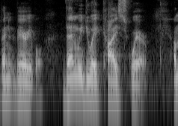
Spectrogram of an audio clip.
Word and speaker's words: chi-square: to show you is this chi-square test it's pronounced chi-square and we decide to do a chi-square test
